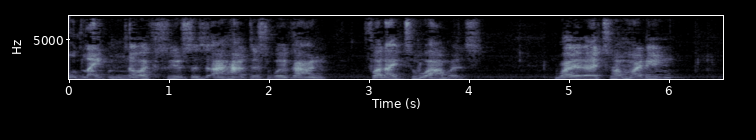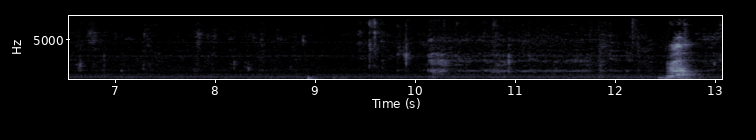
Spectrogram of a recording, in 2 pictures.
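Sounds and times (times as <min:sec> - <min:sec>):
closed-mouth chewing: 0:06.0 - 0:13.0.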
